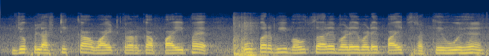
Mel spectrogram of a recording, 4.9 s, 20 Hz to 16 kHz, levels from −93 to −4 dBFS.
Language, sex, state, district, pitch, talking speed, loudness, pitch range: Hindi, male, Uttar Pradesh, Lalitpur, 165 Hz, 220 wpm, -14 LUFS, 155-180 Hz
